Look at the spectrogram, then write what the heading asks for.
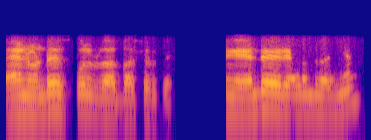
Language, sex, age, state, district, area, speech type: Tamil, male, 60+, Tamil Nadu, Cuddalore, urban, conversation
